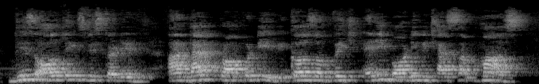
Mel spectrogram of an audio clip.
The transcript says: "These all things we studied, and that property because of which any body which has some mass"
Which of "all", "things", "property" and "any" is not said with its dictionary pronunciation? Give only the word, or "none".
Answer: things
